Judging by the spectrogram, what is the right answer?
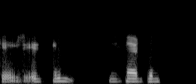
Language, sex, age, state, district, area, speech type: Kashmiri, male, 18-30, Jammu and Kashmir, Pulwama, rural, conversation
